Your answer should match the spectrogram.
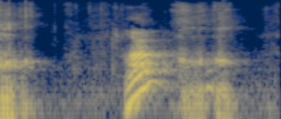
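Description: A dog vocalizing: a short sound at the start, then a louder one rising in pitch about a second in, followed by a smaller one.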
